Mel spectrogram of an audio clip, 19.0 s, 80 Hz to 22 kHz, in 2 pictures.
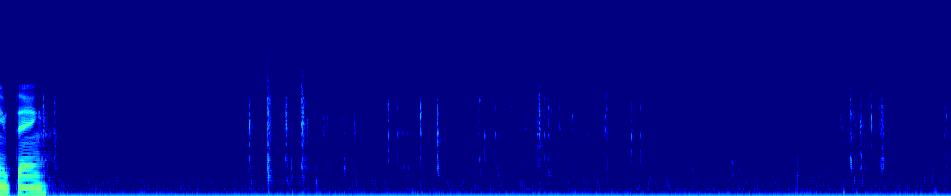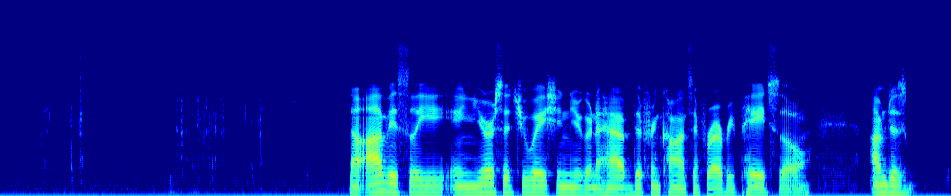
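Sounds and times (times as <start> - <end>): typing on computer keyboard: 2.5 - 10.4, 11.2 - 12.3.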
